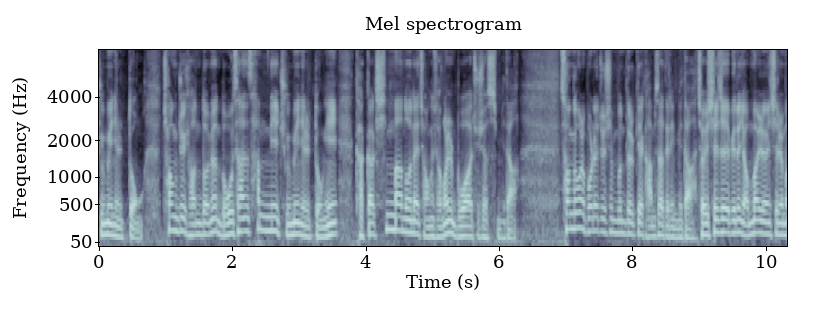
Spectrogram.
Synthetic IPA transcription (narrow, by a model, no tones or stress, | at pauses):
uminiɭt͈oŋt͡ɕʰʌŋd͡ʑuçjʌndomjʌnːosʰansʰamɲit͡ɕuminiɭt͈oŋikak͈ak̚ɕʰimːanone̞t͡ɕʌŋs̬ʰʌŋɯɭmoad͡ʑuɕ̬ʰʌs͈ɯmɲida̰ | sʰʌŋɡɯmɯɭpone̞d͡ʑuɕʰinbundɯɭk͈e̞kamsʰadɯɾimɲidat͡ɕʌiɕʰid͡ʑebinɯnjʌnmaɭjʌnɕʰiɾɯɭm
